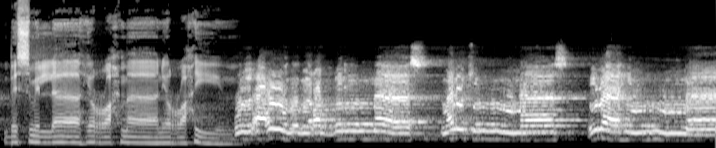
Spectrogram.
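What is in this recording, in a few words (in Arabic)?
الناس, تلاوة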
